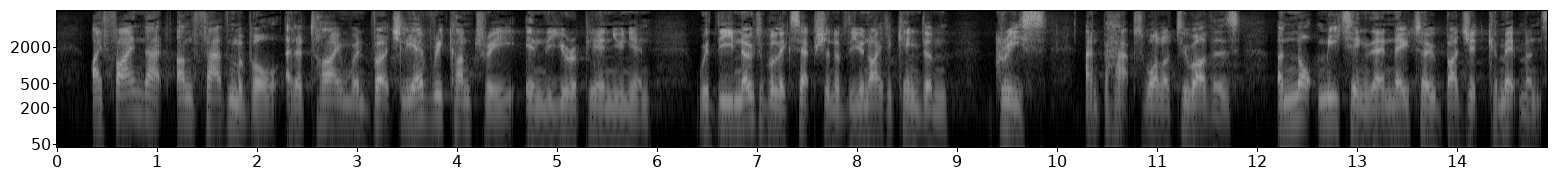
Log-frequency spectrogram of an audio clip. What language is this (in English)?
English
